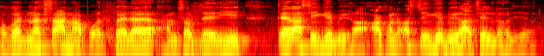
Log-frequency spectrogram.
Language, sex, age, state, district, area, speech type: Maithili, male, 60+, Bihar, Araria, rural, spontaneous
